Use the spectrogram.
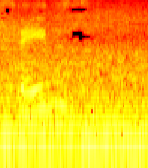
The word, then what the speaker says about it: Staithes: main road part of sadie's staves how you pronounce apparently um got on the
